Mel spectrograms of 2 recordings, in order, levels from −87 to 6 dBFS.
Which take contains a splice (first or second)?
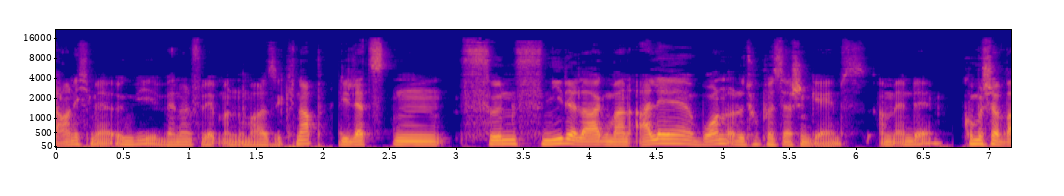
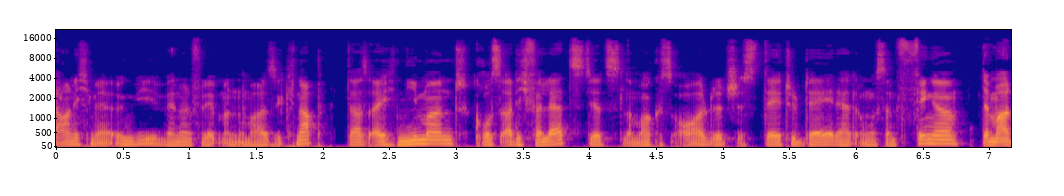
second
